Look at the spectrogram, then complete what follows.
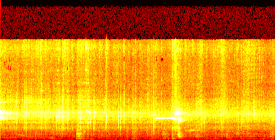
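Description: Eggplant and rice-flour pancake frying in oil in a black pan, a faint, steady sizzle. A metal spatula scrapes under it a couple of times, once with a brief squeak about three seconds in.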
